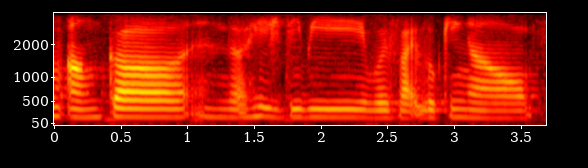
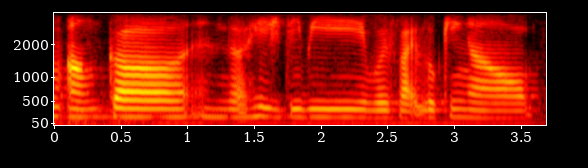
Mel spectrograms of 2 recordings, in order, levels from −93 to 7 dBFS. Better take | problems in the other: first | noise reduction (neural separator model SepFormer DNS4)

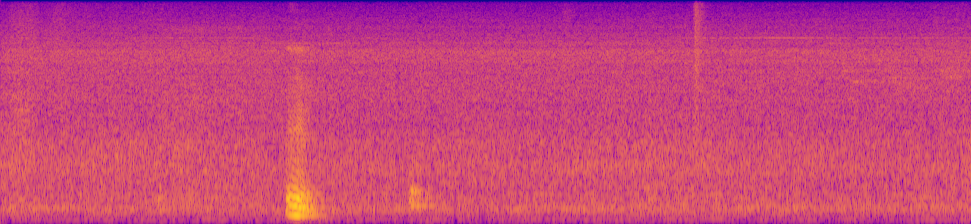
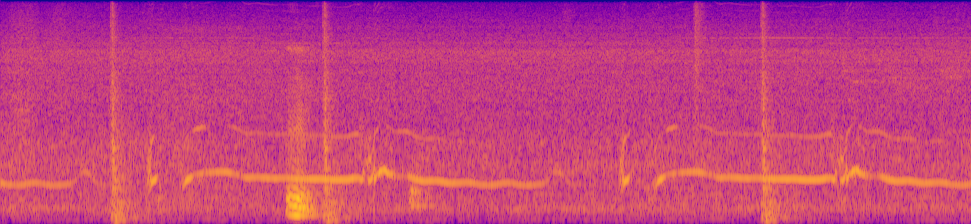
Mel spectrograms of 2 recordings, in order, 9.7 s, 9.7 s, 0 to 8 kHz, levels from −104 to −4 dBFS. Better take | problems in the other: first | background sound (Slam + Dog); as loud as the speech

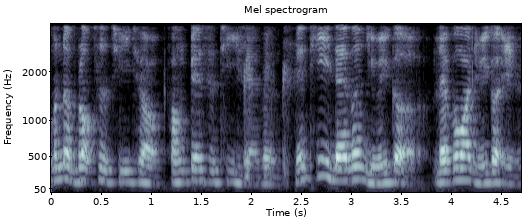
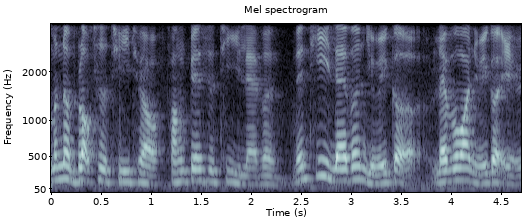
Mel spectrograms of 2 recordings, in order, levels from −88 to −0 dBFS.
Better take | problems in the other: second | noise reduction (neural mask model DeepFilterNet 3)

